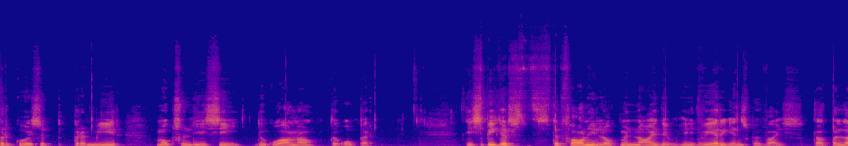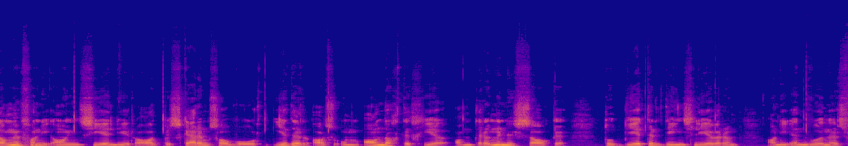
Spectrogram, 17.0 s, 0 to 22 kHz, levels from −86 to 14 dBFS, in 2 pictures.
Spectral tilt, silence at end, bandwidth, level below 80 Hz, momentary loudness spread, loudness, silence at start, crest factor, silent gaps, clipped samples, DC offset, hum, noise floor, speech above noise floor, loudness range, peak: -6 dB/octave; 0 s; 13 kHz; -56 dBFS; 13 LU; -26 LUFS; 0 s; 20 dB; none; under 0.1%; under 0.1%; none; -57 dBFS; 32 dB; 4 LU; -6 dBFS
